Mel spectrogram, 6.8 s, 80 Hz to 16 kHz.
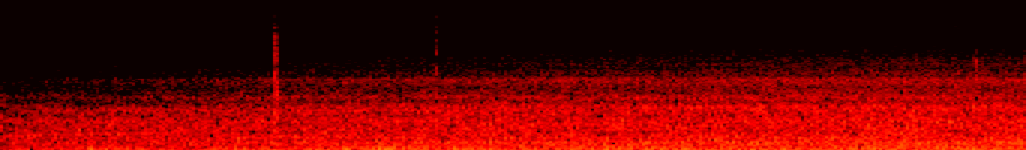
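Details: Lexus CT 200h cabin AC blower under passenger glove box, new replacement fan just fitted: smooth even rushing air building steadily with no rattle, ticking or scraping, normal blower.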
